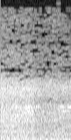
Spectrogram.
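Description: Sea waves washing onto a beach at an eco retreat, a loud, steady broadband roar of surf with wind noise buffeting the microphone throughout.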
